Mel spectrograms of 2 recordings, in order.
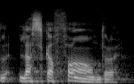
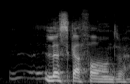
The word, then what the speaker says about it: le scaphandre: And actually, and see if I get the French right, where's Florence, see if she frowns, la scaphandre. Is that a correct pronunciation? Le scaphandre.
